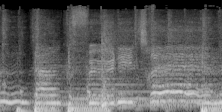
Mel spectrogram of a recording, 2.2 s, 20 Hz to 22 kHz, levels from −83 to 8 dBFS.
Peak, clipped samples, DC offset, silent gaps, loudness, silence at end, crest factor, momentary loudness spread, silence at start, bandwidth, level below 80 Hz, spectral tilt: 0 dBFS; under 0.1%; under 0.1%; none; -13 LUFS; 0 s; 12 dB; 2 LU; 0 s; 19 kHz; -22 dBFS; -5.5 dB/octave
